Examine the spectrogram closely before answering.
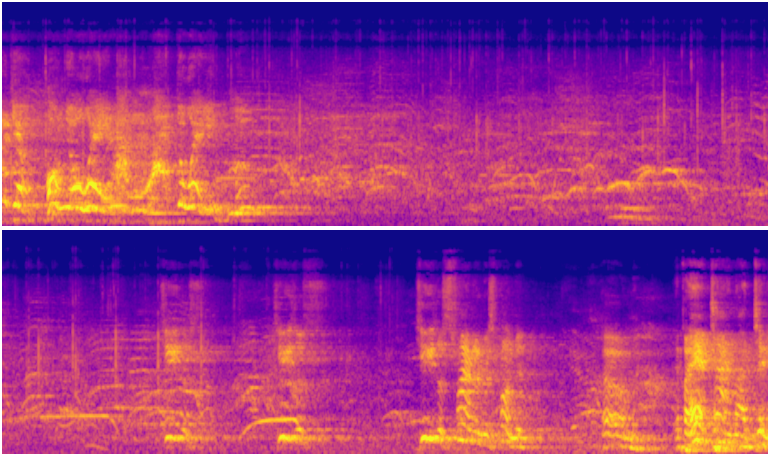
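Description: Women clap and cheer loudly.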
